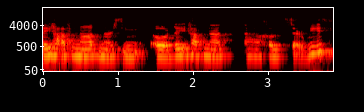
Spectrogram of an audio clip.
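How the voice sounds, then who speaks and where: Somewhat breathy and dark, mellow in tone, a woman with an Oaxacan accent speaks at a medium pitch with ordinary pitch variation amid audible room echo. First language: Chatino. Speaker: nurse and student scholar. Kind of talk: webinar presentation. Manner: halting, with many repetitions and fillers.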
